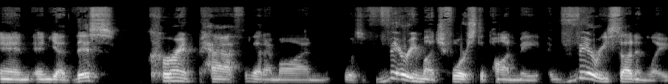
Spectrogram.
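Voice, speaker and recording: A man with an unremarkable speaking voice talks at a fairly slow pace, his medium pitch carried by lively intonation. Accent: American. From Austin, Texas. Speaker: artist. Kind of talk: casual chat.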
